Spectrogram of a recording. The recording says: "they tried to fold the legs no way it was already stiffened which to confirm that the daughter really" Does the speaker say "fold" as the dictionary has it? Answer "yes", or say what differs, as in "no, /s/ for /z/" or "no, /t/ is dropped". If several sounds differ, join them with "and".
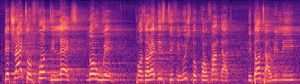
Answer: no, /l/ is dropped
